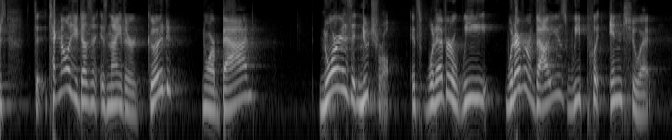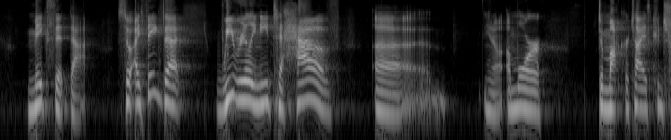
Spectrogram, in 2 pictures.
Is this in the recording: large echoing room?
yes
